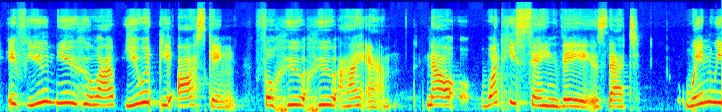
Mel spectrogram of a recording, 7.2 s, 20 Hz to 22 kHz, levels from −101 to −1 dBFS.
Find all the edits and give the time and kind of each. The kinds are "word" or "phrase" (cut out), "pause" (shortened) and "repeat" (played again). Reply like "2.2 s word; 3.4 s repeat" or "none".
1.1 s word; 3.1 s repeat; 4.2 s pause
